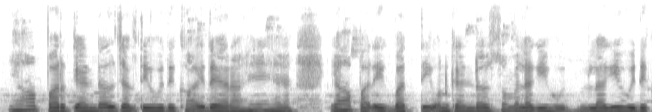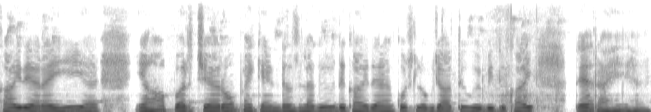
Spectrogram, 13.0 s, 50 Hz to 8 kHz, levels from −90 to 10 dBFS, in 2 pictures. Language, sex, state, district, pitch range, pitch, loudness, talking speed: Hindi, female, Uttarakhand, Tehri Garhwal, 190-210 Hz, 195 Hz, -25 LUFS, 200 wpm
